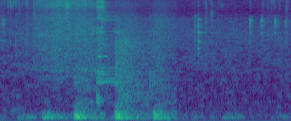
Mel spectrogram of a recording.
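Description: Oil going into a hot pan for a home-cooked potato curry: a short burst of sizzling and frying with soft stirring scrapes, fairly close, easing into quieter crackles.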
